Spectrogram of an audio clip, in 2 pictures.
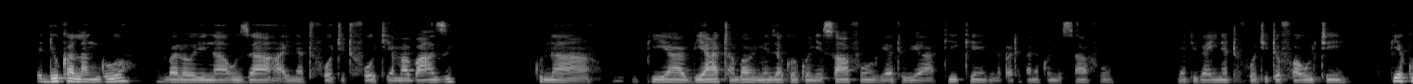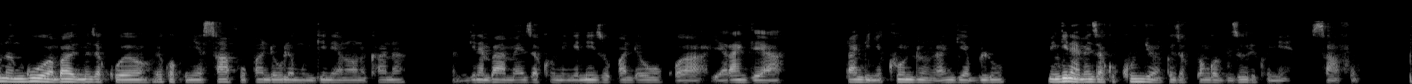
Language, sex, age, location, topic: Swahili, male, 25-35, Nairobi, finance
